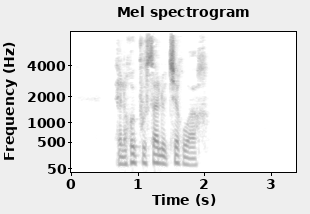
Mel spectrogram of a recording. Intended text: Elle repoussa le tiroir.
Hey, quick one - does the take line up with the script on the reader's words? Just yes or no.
yes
